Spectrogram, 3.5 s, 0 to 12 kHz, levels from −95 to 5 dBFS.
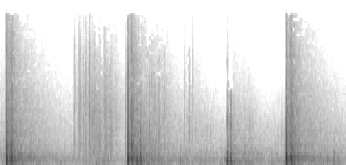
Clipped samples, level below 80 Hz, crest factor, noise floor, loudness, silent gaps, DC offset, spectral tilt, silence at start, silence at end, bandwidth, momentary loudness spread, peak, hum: under 0.1%; -64 dBFS; 32 dB; -54 dBFS; -35 LUFS; none; under 0.1%; -4.5 dB/octave; 0 s; 0.05 s; 11.5 kHz; 21 LU; -4 dBFS; none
